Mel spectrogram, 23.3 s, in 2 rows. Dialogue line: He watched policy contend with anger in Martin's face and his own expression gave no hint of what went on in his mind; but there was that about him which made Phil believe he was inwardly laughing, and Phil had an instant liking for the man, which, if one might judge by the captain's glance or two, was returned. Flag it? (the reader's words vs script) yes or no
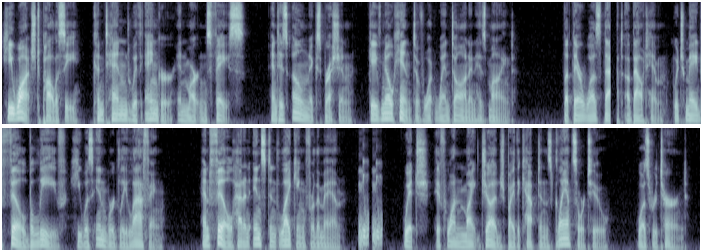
no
